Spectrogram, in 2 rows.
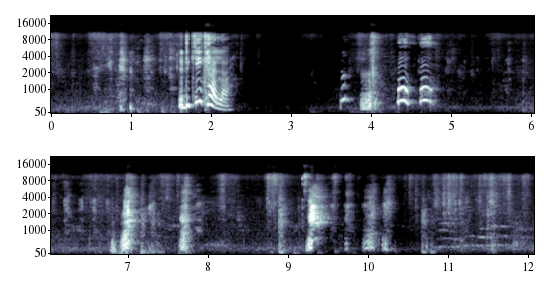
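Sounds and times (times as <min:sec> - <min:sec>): puppy barks: 0:06.8 - 0:08.0, 0:09.2 - 0:10.4.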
